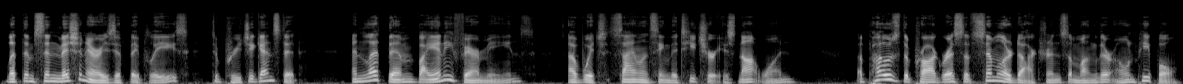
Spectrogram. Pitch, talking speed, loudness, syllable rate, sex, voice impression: 115 Hz, 185 wpm, -20 LUFS, 4.5 syllables/s, male, masculine, adult-like, tensed, bright, clear, fluent, intellectual, slightly refreshing, calm, wild, slightly lively, slightly strict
